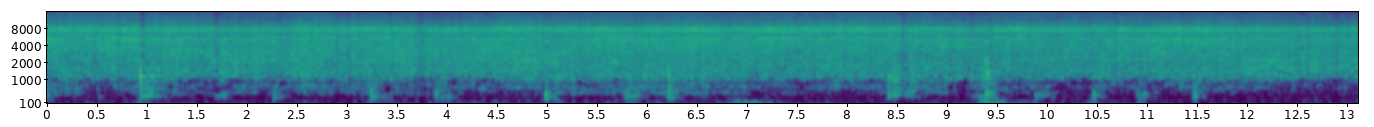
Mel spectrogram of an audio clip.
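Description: Onions, tomato and ginger sizzling steadily in hot oil in a kadhai. A metal ladle scrapes and knocks against the pan at irregular intervals as the mixture is stirred.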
